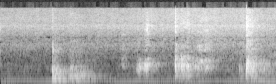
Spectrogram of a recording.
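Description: Medium-sized onions with a pinch of salt are sautéed in coconut oil for egg curry, heard as a few distinct spatula stirs and scrapes against the pan over a soft sizzle, close and with no speech.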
